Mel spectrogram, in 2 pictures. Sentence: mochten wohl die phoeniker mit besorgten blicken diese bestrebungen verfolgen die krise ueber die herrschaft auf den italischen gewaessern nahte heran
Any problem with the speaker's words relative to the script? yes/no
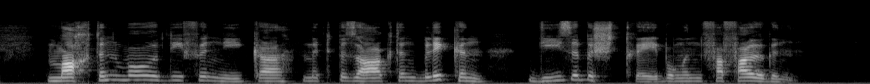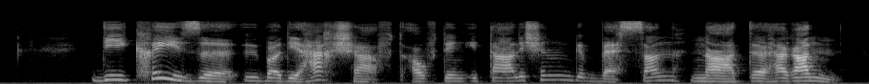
no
